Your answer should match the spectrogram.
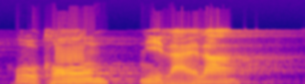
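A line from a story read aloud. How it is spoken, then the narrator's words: Calm, flat. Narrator (Chinese): 观世音菩萨淡淡的说了一句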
